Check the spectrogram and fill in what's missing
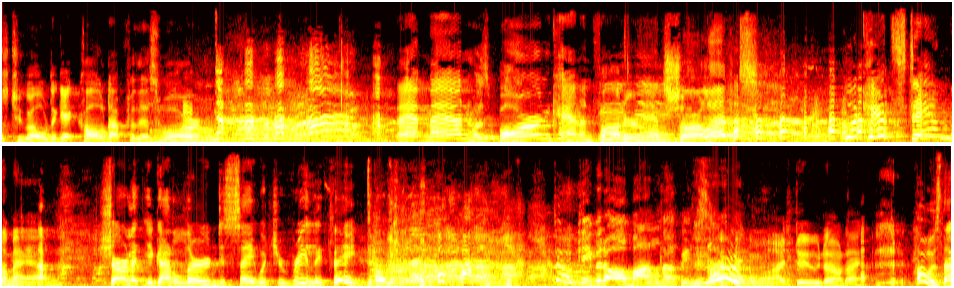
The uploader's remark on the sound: Format: Original Recording. A full-cast performance. In this live recording of the Joseph Jefferson Award-winning play Still Waters, from L.A. Theatre Works.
